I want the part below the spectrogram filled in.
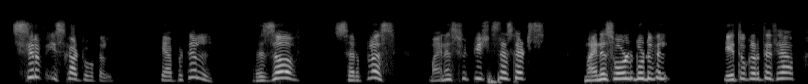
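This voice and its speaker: A man's voice: extremely high pitch, pushed and bright, no echo. A male commerce teacher lecturing a class, asking questions and answering them himself, with English terms mixed into his Hindi.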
